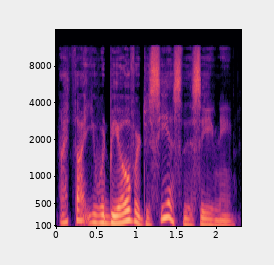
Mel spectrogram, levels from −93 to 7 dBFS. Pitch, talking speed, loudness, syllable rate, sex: 140 Hz, 310 wpm, -16 LUFS, 6.8 syllables/s, male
